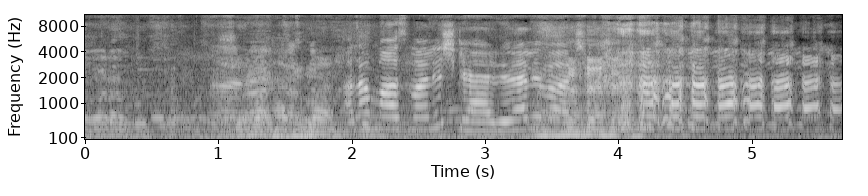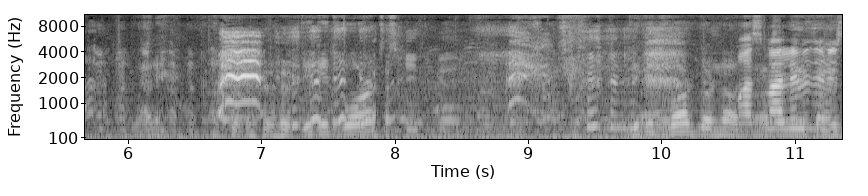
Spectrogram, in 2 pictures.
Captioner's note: laughter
